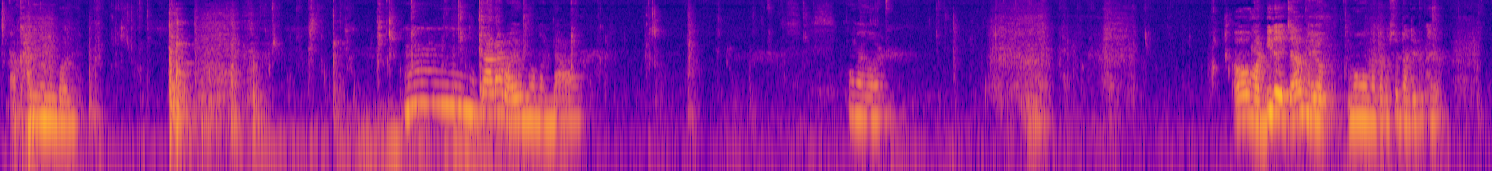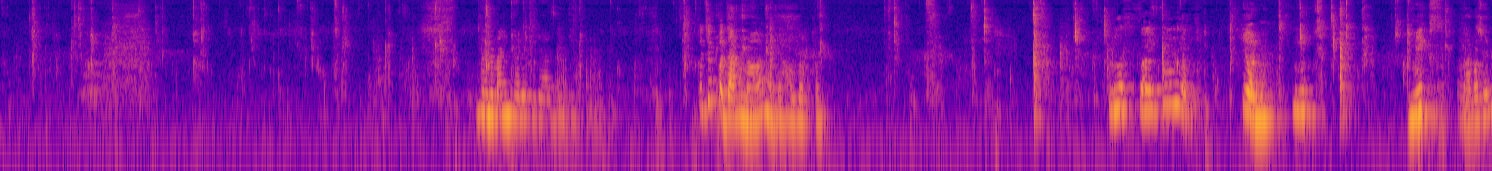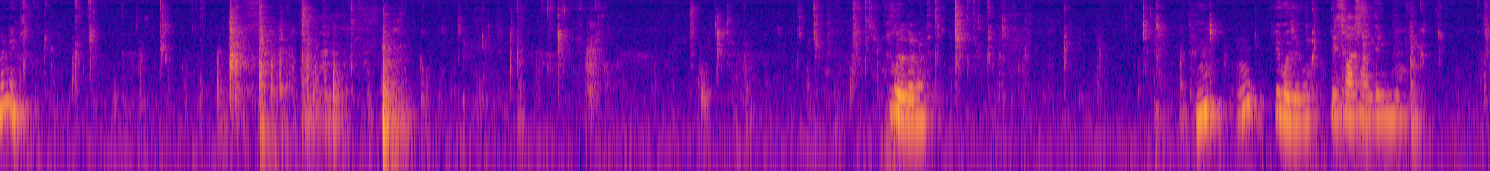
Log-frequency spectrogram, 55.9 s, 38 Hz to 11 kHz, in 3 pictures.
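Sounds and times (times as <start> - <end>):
person chewing: 1.2 - 2.0, 3.2 - 6.2, 7.2 - 10.3, 14.2 - 15.4, 18.4 - 24.7, 25.9 - 27.4, 29.6 - 32.6, 37.6 - 40.6, 41.6 - 52.0.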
